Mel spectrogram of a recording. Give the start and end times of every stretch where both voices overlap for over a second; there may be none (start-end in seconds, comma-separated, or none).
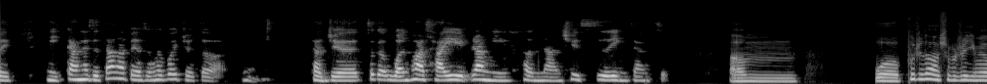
none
